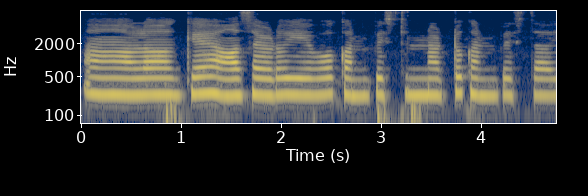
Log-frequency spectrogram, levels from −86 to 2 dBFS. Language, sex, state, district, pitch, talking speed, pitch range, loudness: Telugu, female, Andhra Pradesh, Sri Satya Sai, 235 Hz, 90 wpm, 230-240 Hz, -16 LUFS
